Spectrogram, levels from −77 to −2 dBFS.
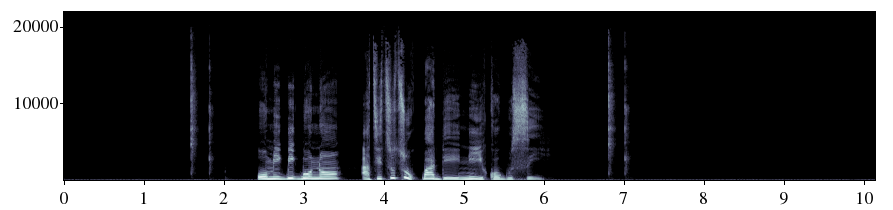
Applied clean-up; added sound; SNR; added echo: none; none; none; none.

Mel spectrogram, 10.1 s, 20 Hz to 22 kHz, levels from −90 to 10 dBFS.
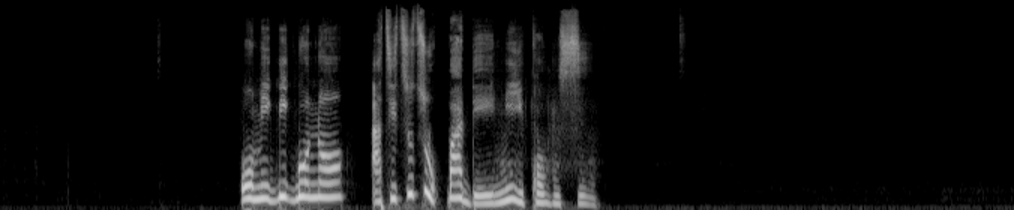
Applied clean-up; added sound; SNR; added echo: neural mask model DeepFilterNet 3.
